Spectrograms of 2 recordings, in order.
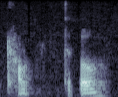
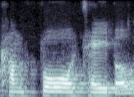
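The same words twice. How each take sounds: First: The middle is squashed, with almost no vowel. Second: Every middle vowel is said fully and clearly. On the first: The speaker calls it right. "think you're German when you say comfortable" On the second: The speaker calls it wrong. "definitely not comfortable"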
